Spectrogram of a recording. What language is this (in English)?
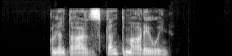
Kabyle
